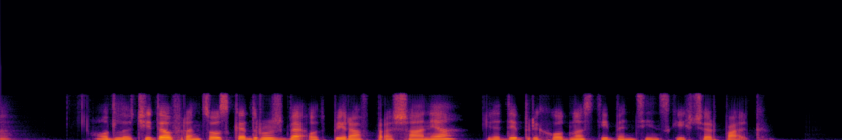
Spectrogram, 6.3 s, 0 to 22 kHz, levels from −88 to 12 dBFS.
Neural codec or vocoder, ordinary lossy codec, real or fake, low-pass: codec, 16 kHz, about 1 kbps, DyCAST, with the encoder's durations; none; fake; 7.2 kHz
